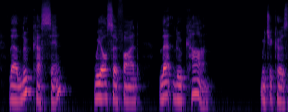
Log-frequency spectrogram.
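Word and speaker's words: λέλυκα: The perfect active indicative, first person singular, is le luka. Second, le lukas, le luken, le lukamen, le lukate, le lukasin. Using a modern pronunciation, lelika, lelikas, leliken, lelikamen, lelikate, lelikasin.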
